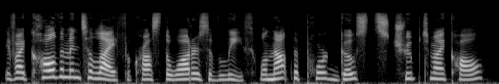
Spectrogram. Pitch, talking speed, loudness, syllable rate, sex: 250 Hz, 240 wpm, -20 LUFS, 5.0 syllables/s, female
